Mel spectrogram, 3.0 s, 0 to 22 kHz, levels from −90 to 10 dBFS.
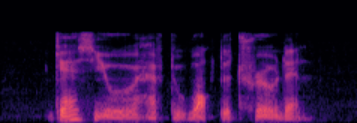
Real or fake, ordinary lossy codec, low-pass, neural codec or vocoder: fake; none; 7.2 kHz; vocoder, 22.05 kHz, 80 mel bands, HiFi-GAN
